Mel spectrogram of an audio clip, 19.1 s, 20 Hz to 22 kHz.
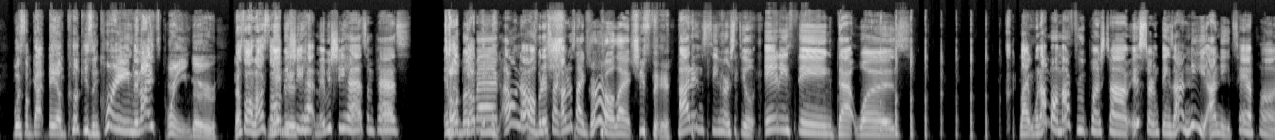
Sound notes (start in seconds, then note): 10.1 chuckles; 13.0 laughs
